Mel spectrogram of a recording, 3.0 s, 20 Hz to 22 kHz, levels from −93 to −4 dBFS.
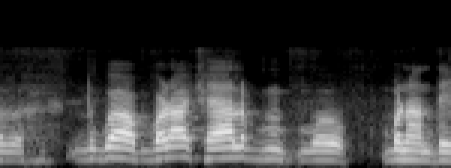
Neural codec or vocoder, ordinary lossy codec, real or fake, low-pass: none; none; real; none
